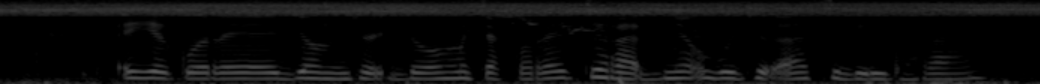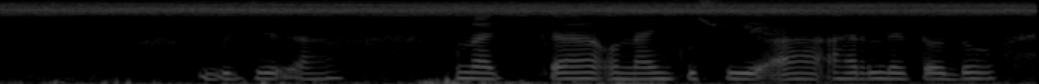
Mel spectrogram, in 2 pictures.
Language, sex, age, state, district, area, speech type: Santali, female, 30-45, Jharkhand, Seraikela Kharsawan, rural, spontaneous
